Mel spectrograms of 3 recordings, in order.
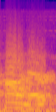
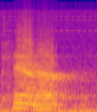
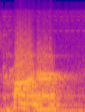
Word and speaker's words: Kanner: jew and and so for them they would pronounce k-a the way we pronounce c-o so it's conor you know and uh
